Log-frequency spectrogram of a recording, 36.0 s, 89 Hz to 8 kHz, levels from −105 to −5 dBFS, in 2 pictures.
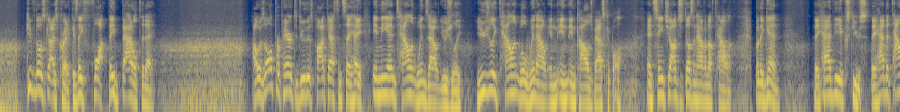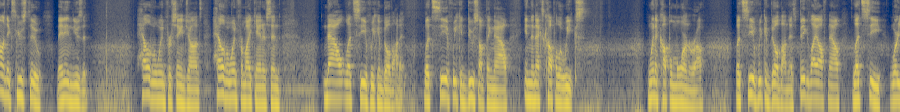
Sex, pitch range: male, 120-150 Hz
